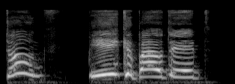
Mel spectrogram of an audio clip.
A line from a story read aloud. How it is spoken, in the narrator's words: wailed Pinocchio, still trembling with fright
